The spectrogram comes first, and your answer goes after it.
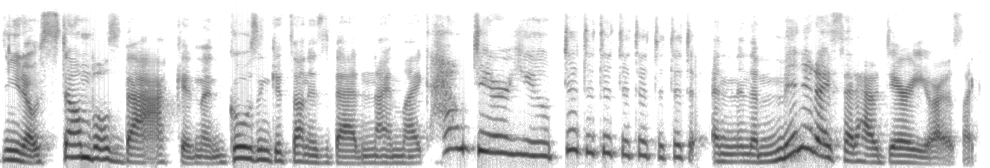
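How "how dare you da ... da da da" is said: high-pitched mock telling-off, rattling into da-das; mock indignant scolding. Mom lecturing son on his bed, mock indignation. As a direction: imitate a parent's shrill-pitched lecture.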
